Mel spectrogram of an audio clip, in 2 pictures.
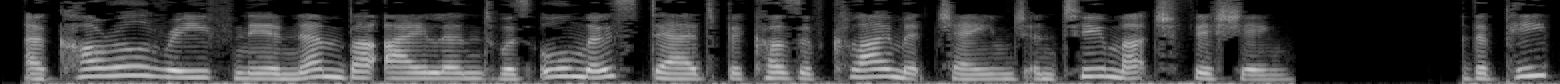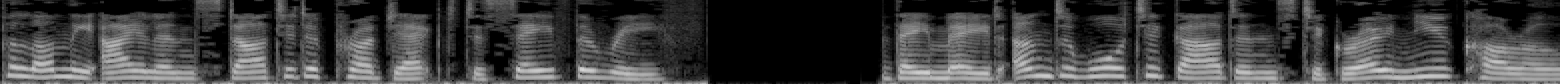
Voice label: English Newsroom Beginner SLOW Reading; Island People Save Coral Reef with Underwater Gardens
